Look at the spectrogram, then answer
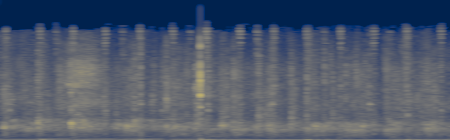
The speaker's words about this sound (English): You shared so much insight, and if we could give these guys a round of applause.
